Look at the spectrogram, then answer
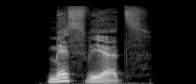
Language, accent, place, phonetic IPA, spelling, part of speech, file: German, Germany, Berlin, [ˈmɛsˌveːɐ̯t͡s], Messwerts, noun, De-Messwerts.ogg
- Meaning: genitive singular of Messwert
